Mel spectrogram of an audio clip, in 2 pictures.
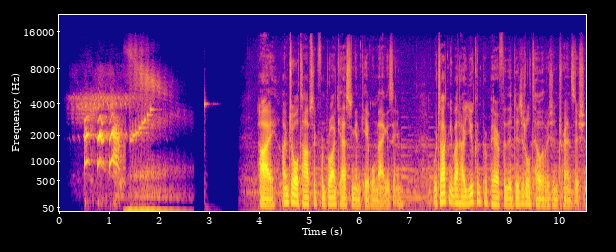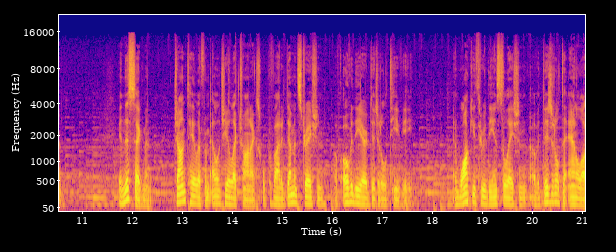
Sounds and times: Music: 0:03.6 - 0:21.0
Speech: 0:04.0 - 0:06.9, 0:07.5 - 0:10.6, 0:11.8 - 0:17.6, 0:18.4 - 0:21.0.

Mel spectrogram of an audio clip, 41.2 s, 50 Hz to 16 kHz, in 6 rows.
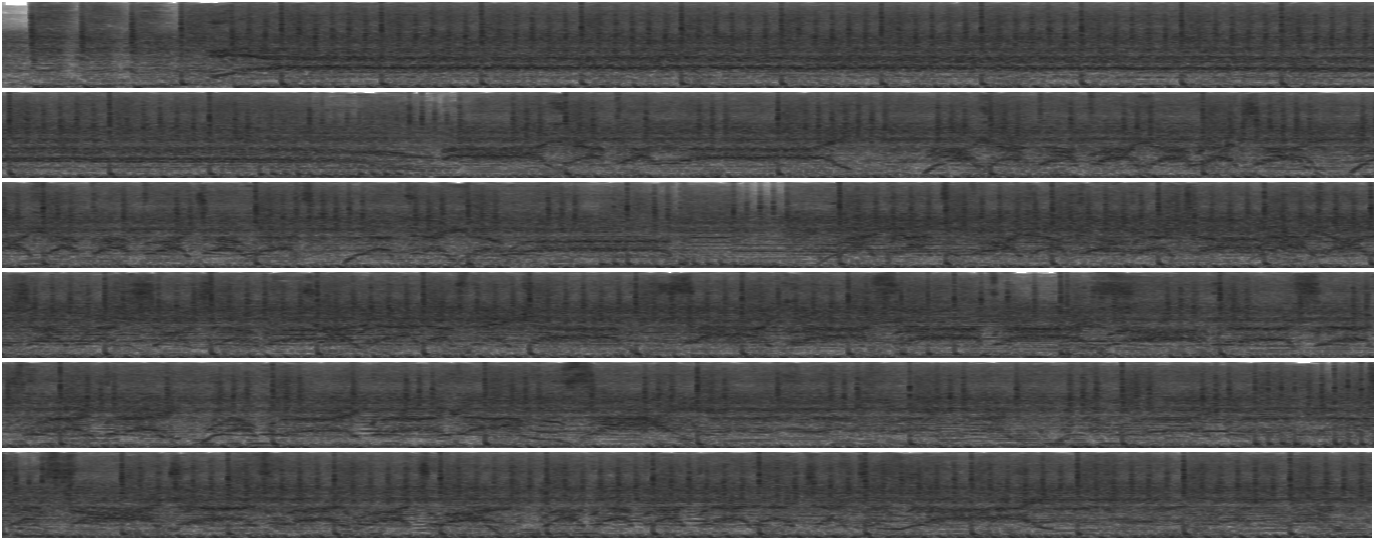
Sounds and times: Pop music: 0:01.0 - 0:31.2.

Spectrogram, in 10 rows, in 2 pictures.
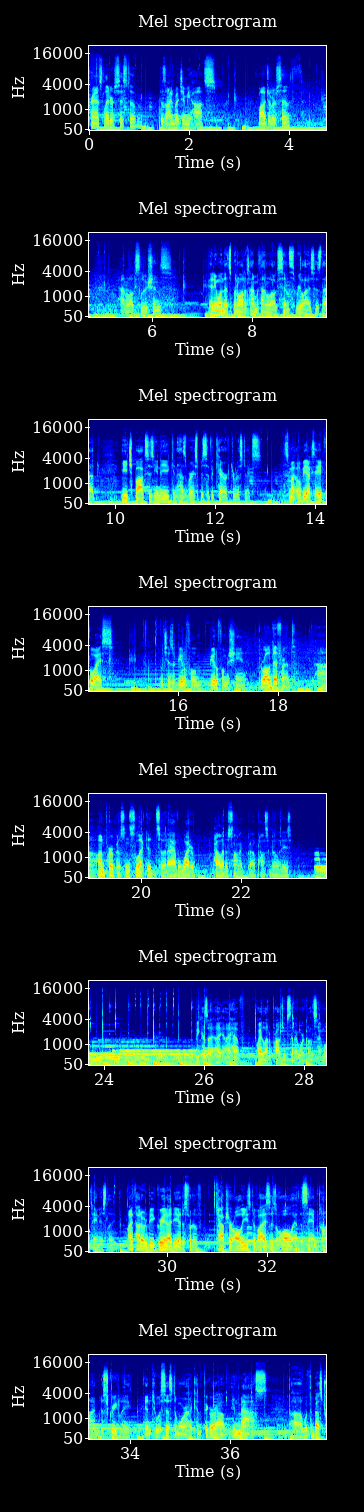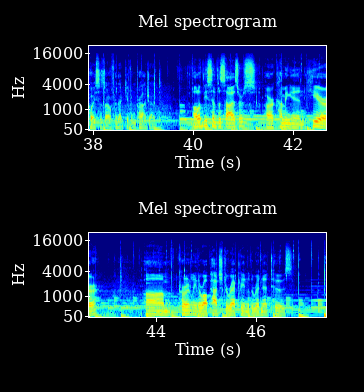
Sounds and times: Speech: 0:00.0 - 0:02.6, 0:03.4 - 0:04.2, 0:05.4 - 0:06.5, 0:07.1 - 0:14.8, 0:15.6 - 0:23.0, 0:25.8 - 0:39.4, 0:40.0 - 0:42.9, 0:43.8 - 0:46.8
Music: 0:00.0 - 0:22.8, 0:23.4 - 0:47.4.

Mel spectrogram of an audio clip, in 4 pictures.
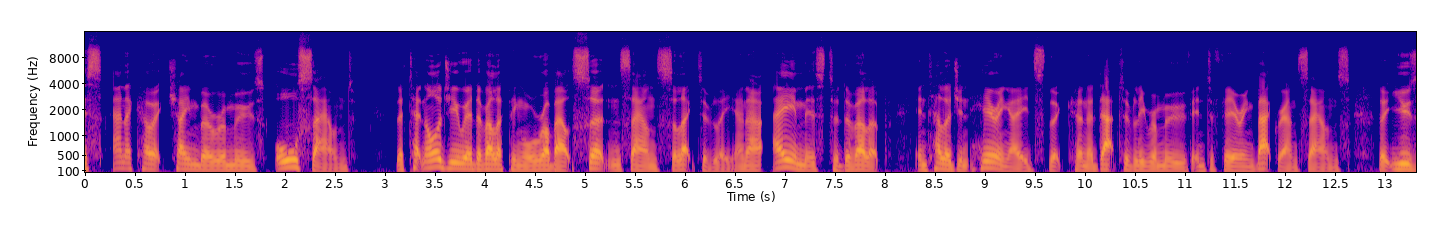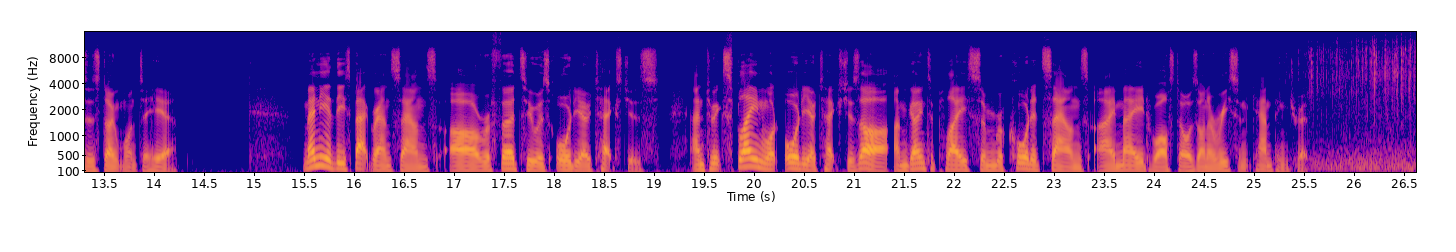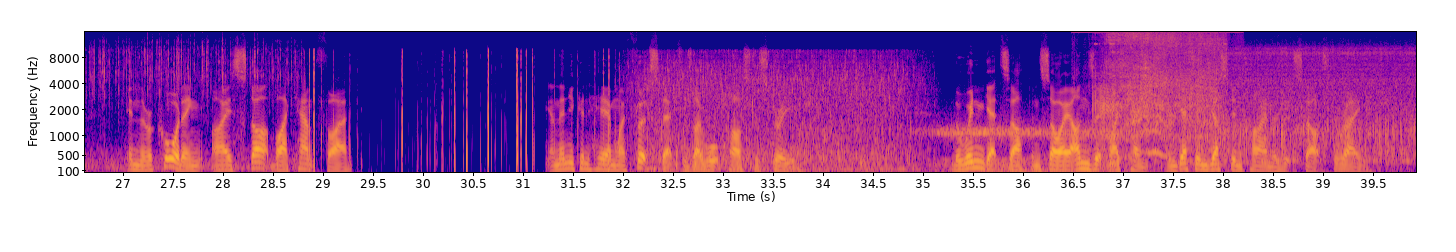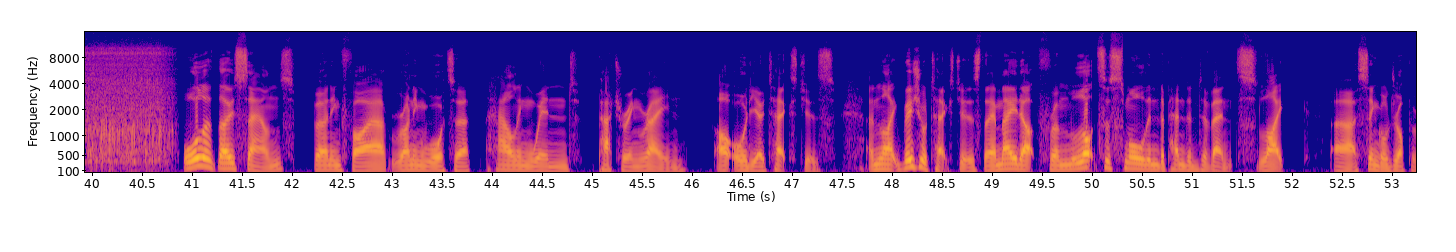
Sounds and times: Speech: 0:00.0 - 0:14.3, 0:15.5 - 0:25.5, 0:27.0 - 0:29.3, 0:31.2 - 0:33.8, 0:35.3 - 0:39.5, 0:40.9 - 0:53.2.

